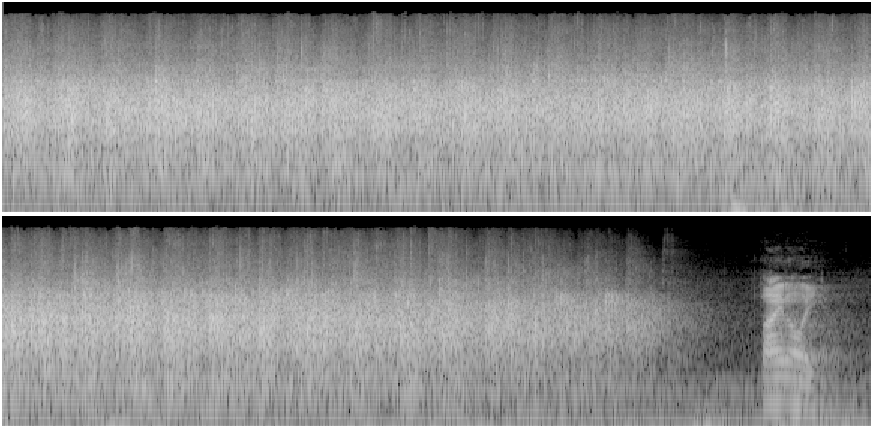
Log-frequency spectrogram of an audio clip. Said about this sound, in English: I'd ask you to recognize them with a round of applause.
